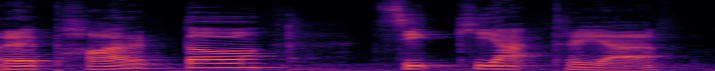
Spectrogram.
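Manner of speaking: put-on spoken with an Italian accent. Urged by the other speaker, reading a building sign in an Italian accent. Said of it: "I have to use an Italian accent".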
